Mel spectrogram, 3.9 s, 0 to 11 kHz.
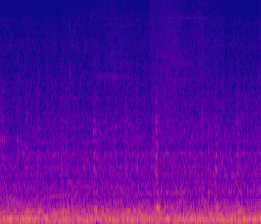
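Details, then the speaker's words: BMW E30 after new distributor, spark plugs and wires, on a test drive: deep rumbling idle with an irregular uneven pulse, still running rough; it needed a jump start, owner suspects battery, alternator or loose connection. "it just keeps running a bit rough and i just had a jump started too so i think i might need a new battery in the future"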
